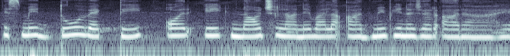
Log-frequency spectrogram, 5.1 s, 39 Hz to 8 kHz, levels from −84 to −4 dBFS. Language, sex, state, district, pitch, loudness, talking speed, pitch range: Hindi, female, Jharkhand, Palamu, 260 Hz, -14 LUFS, 165 wpm, 250-275 Hz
